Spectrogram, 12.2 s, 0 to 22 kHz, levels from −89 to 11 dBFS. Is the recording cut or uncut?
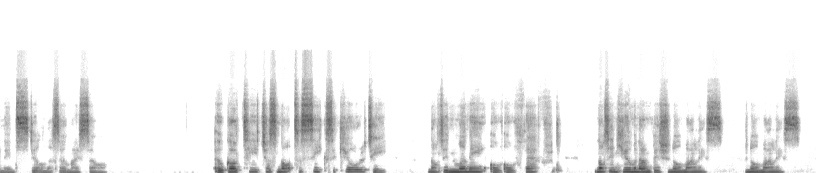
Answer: cut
